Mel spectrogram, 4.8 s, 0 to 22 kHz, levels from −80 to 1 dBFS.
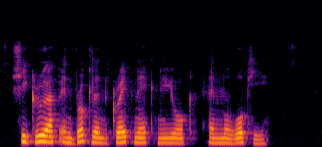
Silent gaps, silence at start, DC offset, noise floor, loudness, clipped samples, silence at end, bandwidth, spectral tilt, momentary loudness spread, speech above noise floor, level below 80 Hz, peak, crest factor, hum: none; 0.2 s; under 0.1%; -68 dBFS; -19 LUFS; under 0.1%; 0.85 s; 6.4 kHz; -9.5 dB/octave; 14 LU; 50 dB; -68 dBFS; -2 dBFS; 18 dB; none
